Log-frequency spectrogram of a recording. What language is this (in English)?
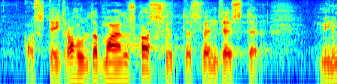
Estonian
